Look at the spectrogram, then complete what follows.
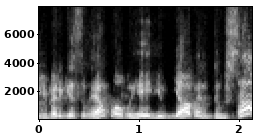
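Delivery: high taunting voice. Retelling how a player taunted defenders after scoring: imitating Ricky Pierce trash talking. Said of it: "Ricky Pierce would talk some trash to you".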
